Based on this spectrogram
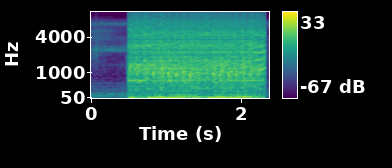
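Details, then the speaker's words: Marketplace LQ4 6.0 V8 (circa 1999–2000, iron heads, hit by gunshot), test-fire: steady starter cranking without catching; no spark traced to bad coil pack ground, fixed. "right I didn't have a good ground on my coil packs so I got spark now should fire up"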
